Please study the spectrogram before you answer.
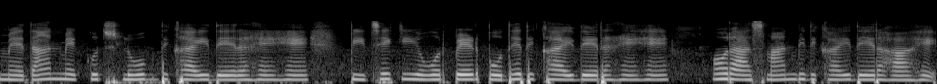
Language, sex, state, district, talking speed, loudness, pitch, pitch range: Chhattisgarhi, female, Chhattisgarh, Korba, 160 wpm, -23 LUFS, 220 Hz, 215-230 Hz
